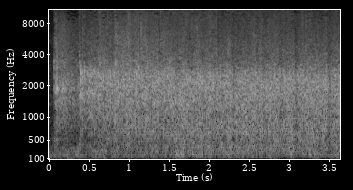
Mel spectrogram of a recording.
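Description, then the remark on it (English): Steady applause in a played recording of a 2014 speech by Poroshenko asking for lethal weapons for Ukraine: a dense crackle of many hands clapping at once that holds at an even, fairly loud level throughout, with no voices standing out. “Why do they clap at all this stuff if they're not going to follow through?”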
